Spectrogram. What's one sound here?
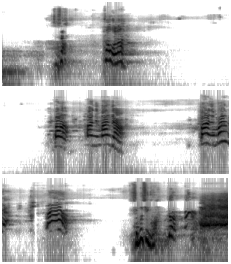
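A man shouts angrily, close by.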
